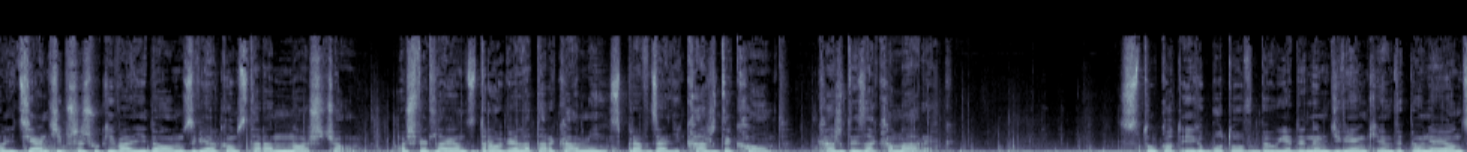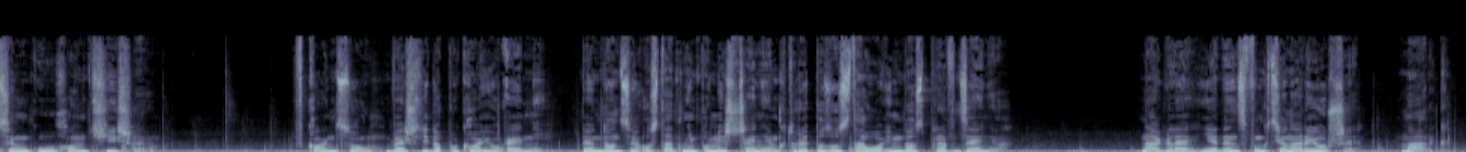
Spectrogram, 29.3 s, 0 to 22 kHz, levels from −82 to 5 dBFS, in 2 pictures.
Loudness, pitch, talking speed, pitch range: -21 LUFS, 115 Hz, 90 wpm, 110-120 Hz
